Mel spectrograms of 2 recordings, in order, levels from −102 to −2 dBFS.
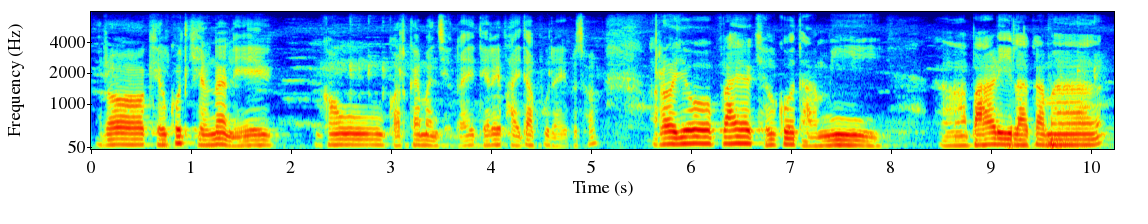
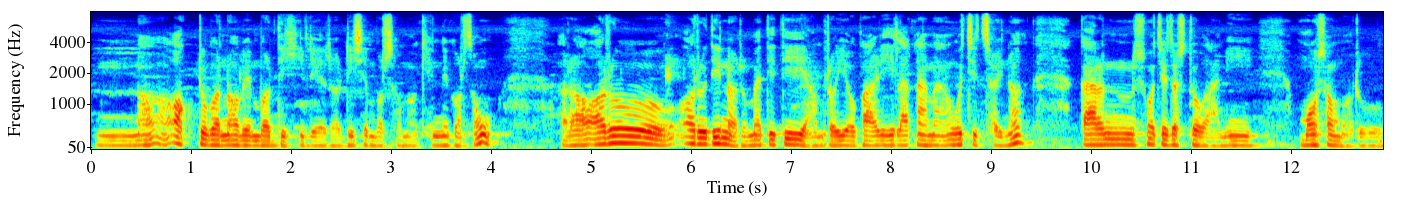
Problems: continuous background conversations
